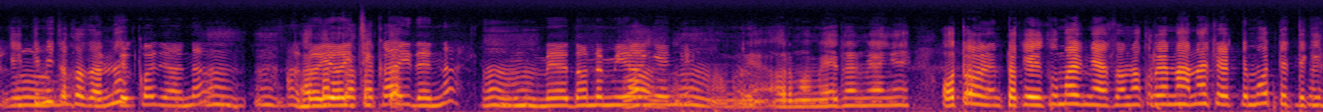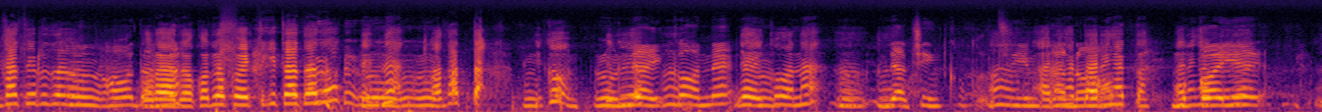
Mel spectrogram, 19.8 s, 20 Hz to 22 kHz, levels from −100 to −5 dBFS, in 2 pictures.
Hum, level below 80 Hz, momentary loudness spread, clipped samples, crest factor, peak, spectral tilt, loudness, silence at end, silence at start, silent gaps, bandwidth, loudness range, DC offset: none; -54 dBFS; 10 LU; under 0.1%; 18 dB; -10 dBFS; -4 dB/octave; -28 LUFS; 0 s; 0 s; none; over 20 kHz; 4 LU; under 0.1%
